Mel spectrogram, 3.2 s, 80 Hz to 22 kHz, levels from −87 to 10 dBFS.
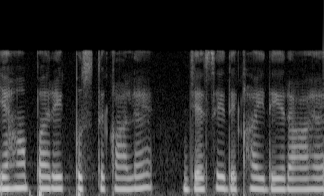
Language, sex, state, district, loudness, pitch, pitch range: Hindi, female, Uttarakhand, Tehri Garhwal, -19 LUFS, 230 Hz, 220-235 Hz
